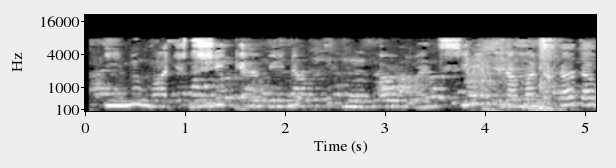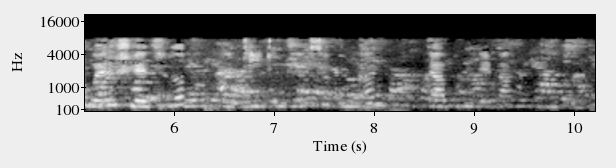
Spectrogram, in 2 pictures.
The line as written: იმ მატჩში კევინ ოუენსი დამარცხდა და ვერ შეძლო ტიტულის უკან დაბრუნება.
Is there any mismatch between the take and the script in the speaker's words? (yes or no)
no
